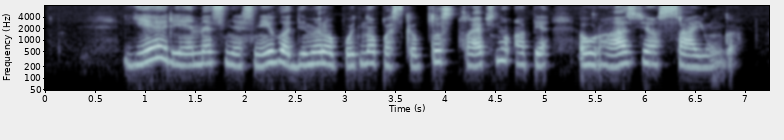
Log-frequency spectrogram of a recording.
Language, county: Lithuanian, Klaipėda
